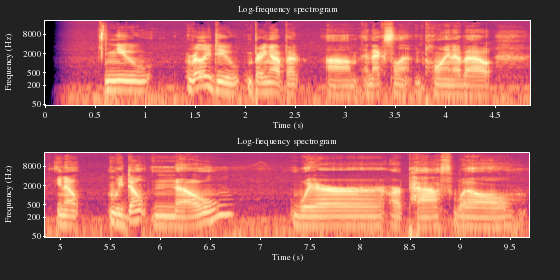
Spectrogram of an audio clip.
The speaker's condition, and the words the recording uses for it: Stuttering. I might say a phrase over again.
